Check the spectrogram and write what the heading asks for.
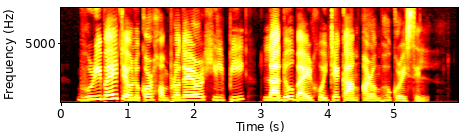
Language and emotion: Assamese, neutral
